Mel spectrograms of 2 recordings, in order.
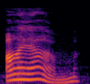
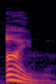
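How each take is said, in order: First: It is said as two full words. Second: It is said as one contracted word. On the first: "we contract the form so that"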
